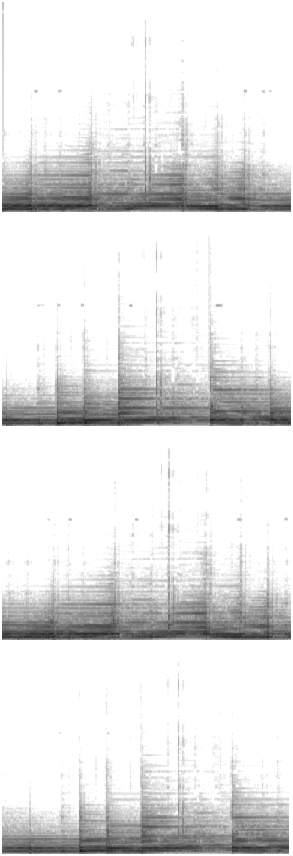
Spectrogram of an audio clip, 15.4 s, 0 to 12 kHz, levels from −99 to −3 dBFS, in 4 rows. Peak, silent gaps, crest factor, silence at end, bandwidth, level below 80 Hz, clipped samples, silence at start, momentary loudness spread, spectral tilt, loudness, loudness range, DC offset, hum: -6 dBFS; none; 18 dB; 0 s; 3.7 kHz; -62 dBFS; under 0.1%; 0 s; 8 LU; -11 dB/octave; -25 LUFS; 2 LU; under 0.1%; none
